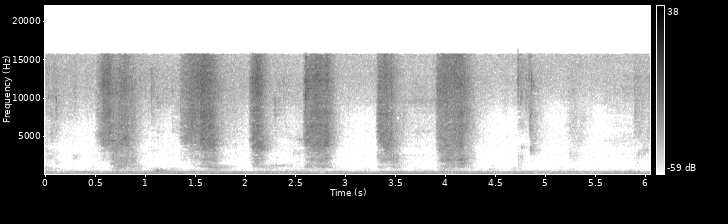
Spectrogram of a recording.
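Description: Close-up eating sounds: pizza crust being picked apart and chewed, a string of short, crackly mouth and food noises about every half second, over a steady low hum.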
